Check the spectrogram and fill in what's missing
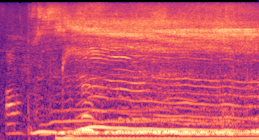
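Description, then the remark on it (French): Schoolchildren at a school in Saint-Julien-du-Cerf imitate a bee during a lesson about small creatures, a steady, sustained buzzing hum from several young voices that starts after a brief murmur and holds loudly for about two seconds. “Vous me faites le bruit de l'abeille, ça fait comment ?”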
